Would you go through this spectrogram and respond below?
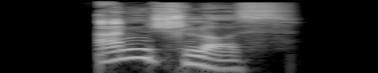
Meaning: first/third-person singular dependent preterite of anschließen
- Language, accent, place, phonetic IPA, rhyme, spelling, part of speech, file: German, Germany, Berlin, [ˈanˌʃlɔs], -anʃlɔs, anschloss, verb, De-anschloss.ogg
